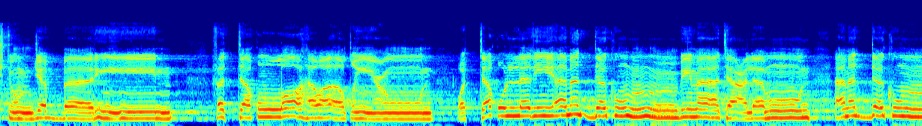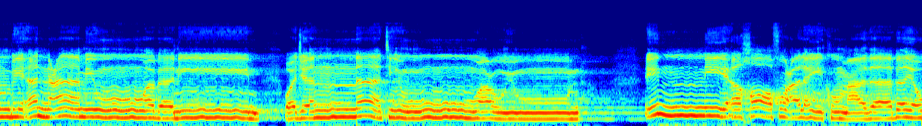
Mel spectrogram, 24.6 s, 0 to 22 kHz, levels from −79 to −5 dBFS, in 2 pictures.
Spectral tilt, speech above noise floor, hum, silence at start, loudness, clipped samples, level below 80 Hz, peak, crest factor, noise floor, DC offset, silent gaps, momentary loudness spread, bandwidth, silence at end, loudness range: -6.5 dB/octave; 20 dB; none; 0 s; -19 LUFS; under 0.1%; -52 dBFS; -10 dBFS; 8 dB; -39 dBFS; under 0.1%; none; 5 LU; 11 kHz; 0 s; 2 LU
